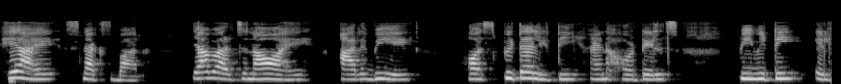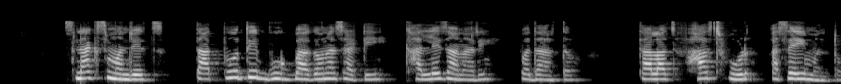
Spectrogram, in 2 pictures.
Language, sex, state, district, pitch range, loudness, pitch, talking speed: Marathi, female, Maharashtra, Dhule, 230-265 Hz, -17 LUFS, 245 Hz, 95 wpm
